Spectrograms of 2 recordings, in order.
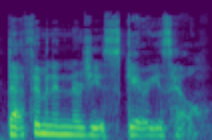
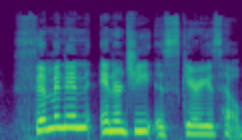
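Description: First: Said in the usual way. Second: "Feminine" hit higher, whole line raised; emphatic repeat. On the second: Real, not acted. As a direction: stress "Feminine" and "hell", pitched up.

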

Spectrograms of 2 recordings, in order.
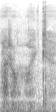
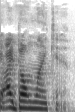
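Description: First: Barely audible, voiceless whisper. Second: Said in the usual way. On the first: Real, not acted. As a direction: whisper it like a guilty admission. Repeats the line in a whisper.

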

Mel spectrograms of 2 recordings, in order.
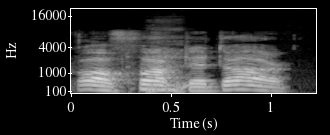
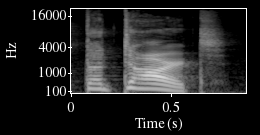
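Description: First: Belated realization. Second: High, loud mock outburst; sudden exclamation. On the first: Acted. Stabbed man notices what he felt earlier, understated realization. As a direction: say it at usual volume, as a dawning afterthought. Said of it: "like, say". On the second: Stabbed man calls out what hit him, mock alarm. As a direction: blurt it out, pitched way up. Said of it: "he goes".

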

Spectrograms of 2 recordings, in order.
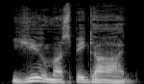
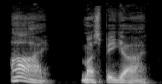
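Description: First: "You must be God." with YOU leaned on, slow and falling; the dog humbly handing the glory away: "You"; stress on YOU. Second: "I must be God." with I leaned on, slow and falling; the smug cat claiming the glory: "I"; stress on I. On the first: Dog voiced in a joke, stress on YOU. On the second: Cat voiced in a joke, stress on I. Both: Acted.

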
